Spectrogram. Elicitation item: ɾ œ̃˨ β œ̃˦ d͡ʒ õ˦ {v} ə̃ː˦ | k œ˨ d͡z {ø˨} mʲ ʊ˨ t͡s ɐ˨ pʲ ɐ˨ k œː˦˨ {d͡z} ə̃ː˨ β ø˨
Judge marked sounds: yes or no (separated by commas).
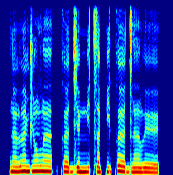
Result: yes, yes, yes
